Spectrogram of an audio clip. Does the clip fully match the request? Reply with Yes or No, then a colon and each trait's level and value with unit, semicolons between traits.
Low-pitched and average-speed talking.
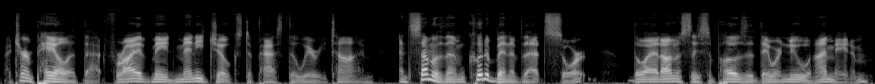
No: low, 110 Hz; fast, 265 wpm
